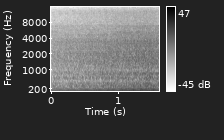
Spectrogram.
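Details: 2003 Nissan Maxima GLE 3.5 after a partial engine rebuild and new cat, first run after cranking up oil pressure: a smooth, even idle with a steady low hum, no knocks, misses or ticks. Normal idle.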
